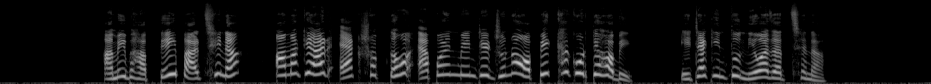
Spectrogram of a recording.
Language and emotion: Bengali, angry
